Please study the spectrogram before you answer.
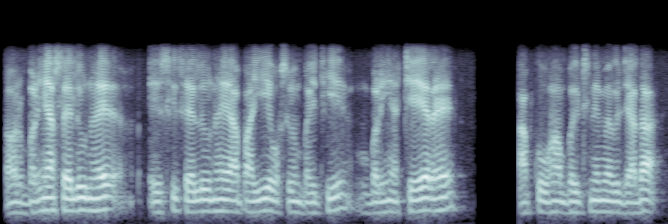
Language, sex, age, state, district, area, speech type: Hindi, male, 45-60, Uttar Pradesh, Bhadohi, urban, conversation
